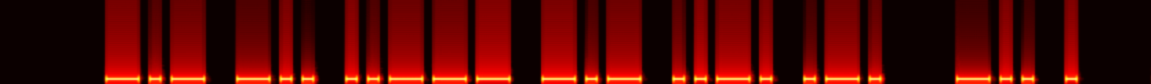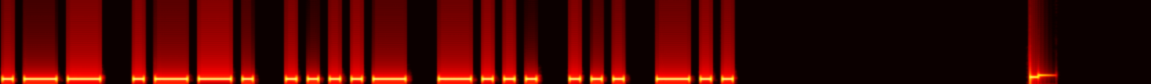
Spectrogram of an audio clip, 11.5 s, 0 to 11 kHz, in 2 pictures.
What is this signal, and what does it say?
Morse code, heard as a keyed tone, about 21 wpm, 700 Hz. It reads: KD2KFR DE WP4BSD
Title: USA Callsign DE Callsign 22wpm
